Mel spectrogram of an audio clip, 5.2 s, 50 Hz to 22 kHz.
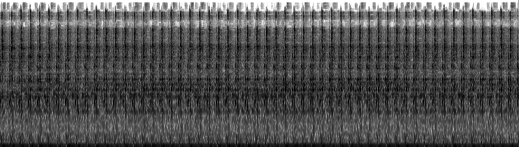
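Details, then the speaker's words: Honda FourTrax 300 4x4 quad with new aftermarket carb, owner-adjusted valves, idle turned down after choke start: sharp even tap three to four times a second over firing; top-end tapping, intake valve clearance suspected, not confirmed. "Now that it's down, it kind of sounds like it could be the intake valve. Yeah, I feel like it's up here."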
